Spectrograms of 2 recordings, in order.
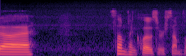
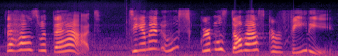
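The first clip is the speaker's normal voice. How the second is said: higher, louder, scowling outrage; a scared teen snapping at graffiti, loud and higher; blustering outburst; 12 semitones higher, 5 dB louder than usual. Acted. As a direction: bluff loudly to cover the fear. Sho blusters to hide fear.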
